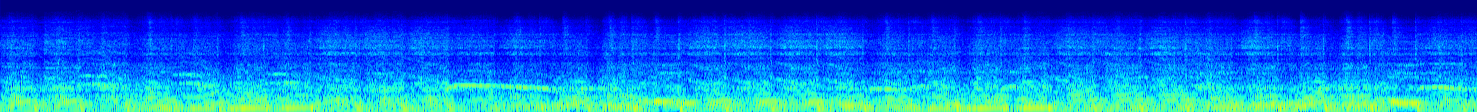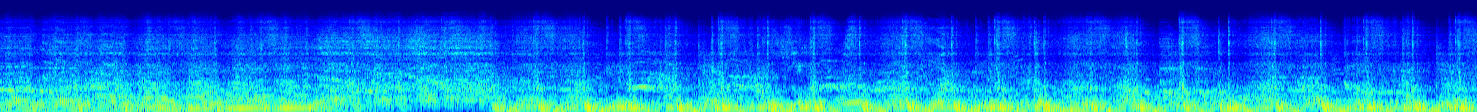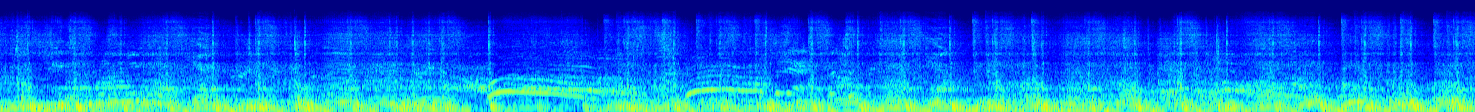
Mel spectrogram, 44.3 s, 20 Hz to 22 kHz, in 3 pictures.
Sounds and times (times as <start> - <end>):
Music: 0.0 - 44.2.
